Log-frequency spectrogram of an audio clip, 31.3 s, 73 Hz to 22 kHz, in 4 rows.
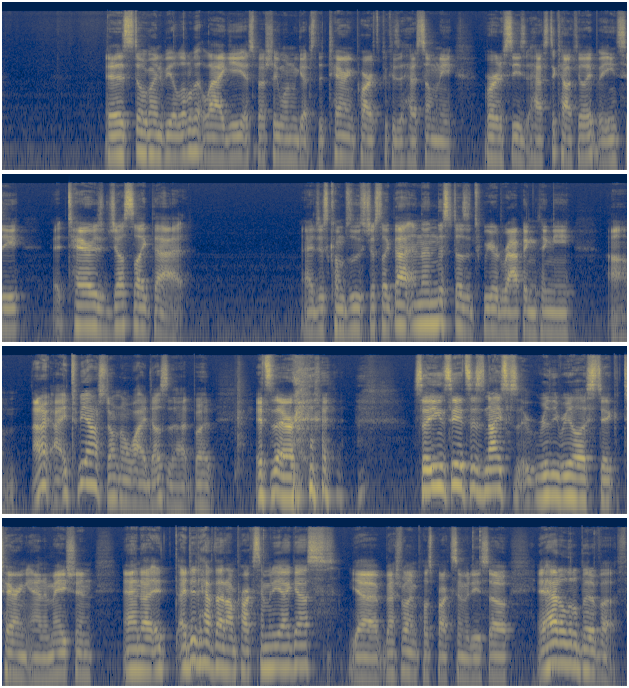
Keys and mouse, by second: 4.9 middle click, 5.6 middle click, 20.8 middle click, 26.6-27.8 drag, 30.6 middle click.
